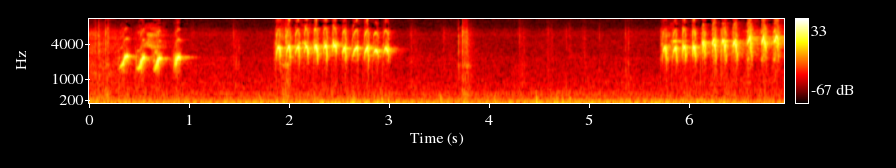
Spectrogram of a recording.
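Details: Greater green leafbird song played to make caged birds sing: three quick whistles, then two bursts of rapid buzzy trilling separated by a quiet gap.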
